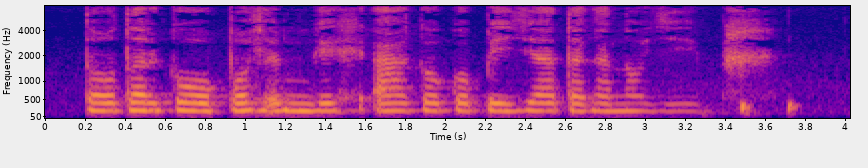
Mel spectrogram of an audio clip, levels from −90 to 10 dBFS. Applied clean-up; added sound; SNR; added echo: none; none; none; none.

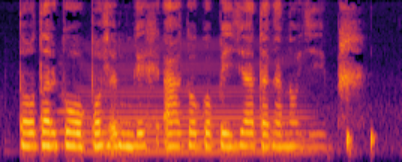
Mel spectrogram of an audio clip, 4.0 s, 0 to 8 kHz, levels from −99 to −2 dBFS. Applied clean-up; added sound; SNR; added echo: none; Wind instrument, woodwind instrument; 16 dB; none.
